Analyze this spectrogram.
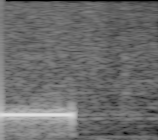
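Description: A telephone busy signal gives one short, steady tone that cuts off abruptly, leaving faint line hiss.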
